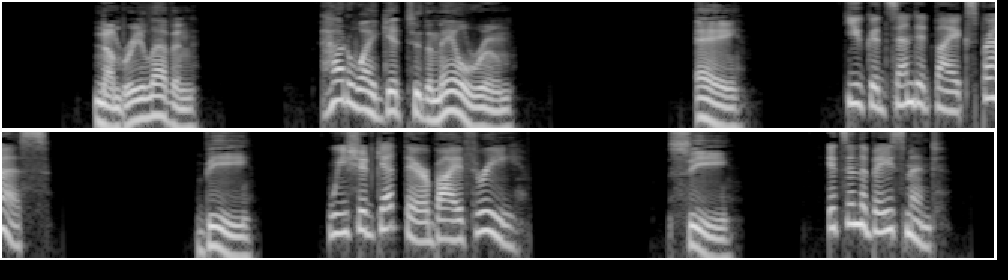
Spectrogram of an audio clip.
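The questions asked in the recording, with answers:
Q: How do I get to the mail room?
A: C: It's in the basement.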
